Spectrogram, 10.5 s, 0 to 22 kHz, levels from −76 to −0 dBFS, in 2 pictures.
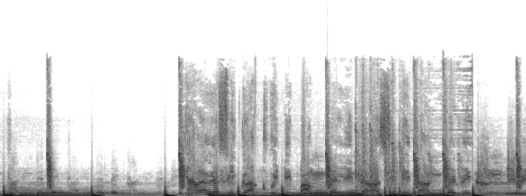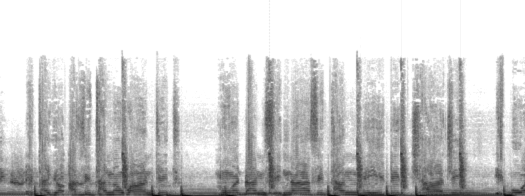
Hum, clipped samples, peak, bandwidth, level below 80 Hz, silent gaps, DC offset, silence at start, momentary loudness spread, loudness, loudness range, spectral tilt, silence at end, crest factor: none; under 0.1%; 0 dBFS; 16 kHz; -14 dBFS; none; under 0.1%; 0 s; 5 LU; -13 LUFS; 2 LU; -5 dB/octave; 0 s; 12 dB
